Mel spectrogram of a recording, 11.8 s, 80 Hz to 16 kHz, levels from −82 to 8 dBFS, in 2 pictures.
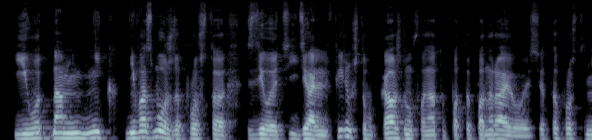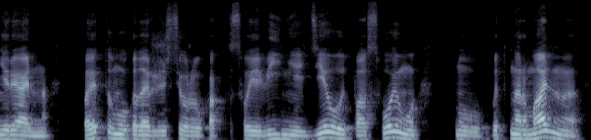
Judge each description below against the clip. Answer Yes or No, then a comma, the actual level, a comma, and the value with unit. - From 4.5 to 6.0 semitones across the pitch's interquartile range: No, average, 3.1 semitones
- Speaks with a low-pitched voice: Yes, low, 115 Hz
